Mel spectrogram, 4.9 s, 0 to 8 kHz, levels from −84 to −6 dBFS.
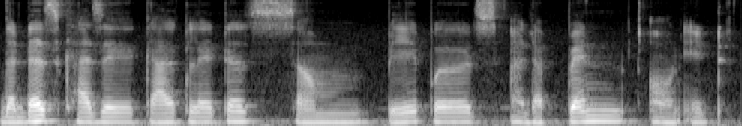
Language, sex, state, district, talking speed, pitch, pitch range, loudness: English, male, Karnataka, Bangalore, 145 wpm, 115 Hz, 110-120 Hz, -20 LUFS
